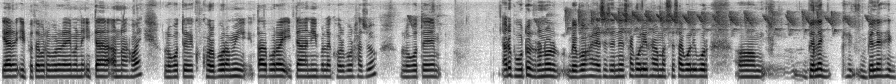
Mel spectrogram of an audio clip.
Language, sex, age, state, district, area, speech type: Assamese, male, 18-30, Assam, Barpeta, rural, spontaneous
